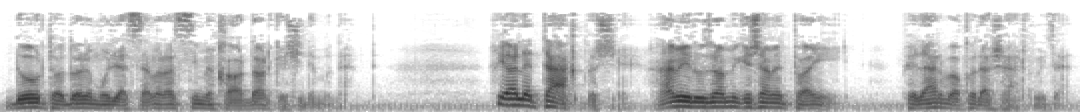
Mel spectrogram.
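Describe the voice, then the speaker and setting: A man narrating a story in a steady, grave storytelling manner, with a muffled recording. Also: a bass voice, creaky, husky. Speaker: audiobook narrator.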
